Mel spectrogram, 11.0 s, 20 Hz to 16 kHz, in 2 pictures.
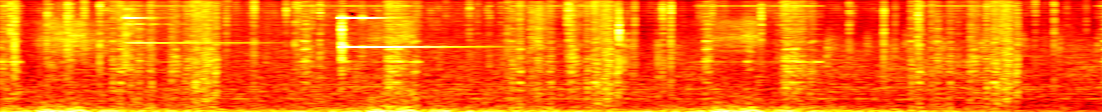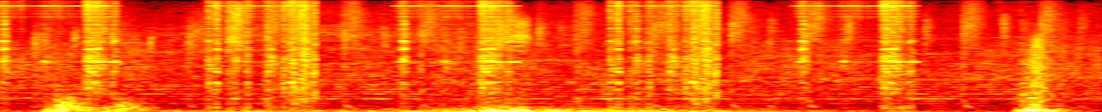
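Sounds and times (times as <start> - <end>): deep rumbling bass: 0.0 - 9.4
high ringing tone: 0.6 - 2.7.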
